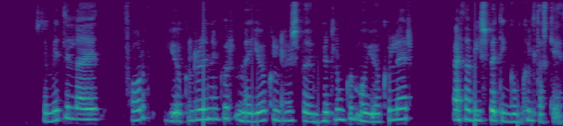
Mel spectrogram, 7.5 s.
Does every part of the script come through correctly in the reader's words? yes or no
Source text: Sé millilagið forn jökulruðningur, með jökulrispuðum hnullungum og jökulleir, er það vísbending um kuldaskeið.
yes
